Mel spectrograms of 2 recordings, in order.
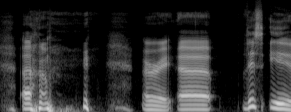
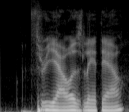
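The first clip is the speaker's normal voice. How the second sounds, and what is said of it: Put-on French accent. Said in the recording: “French accent.”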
